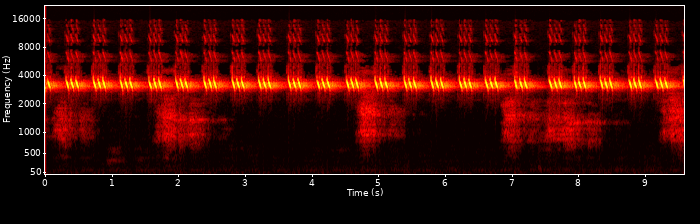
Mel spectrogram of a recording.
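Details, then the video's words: Real cricket singing loudly, recorded close up: steady high-pitched chirps, each a rapid triplet or quadruplet of pulses, repeating roughly twice a second without break, over intermittent low scratchy rustles. "Cận cảnh dế mèn kêu, gáy inh tai - Real cricket singing"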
